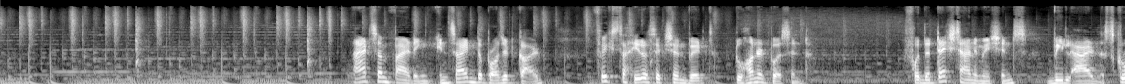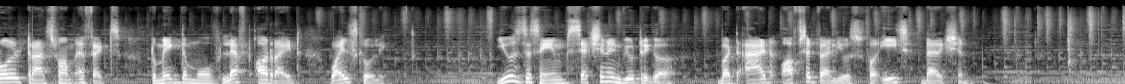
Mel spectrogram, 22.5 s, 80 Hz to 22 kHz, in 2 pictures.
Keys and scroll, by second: 3.0 super+z, 4.3 Return, 18.5 -, 19.1 0, 19.2 Return.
